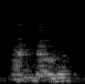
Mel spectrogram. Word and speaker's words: Mendota: Mendota, how do you say it? Is that how you say that? That's right. Mendota, M-E-N-D-O-T-A, Virginia.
